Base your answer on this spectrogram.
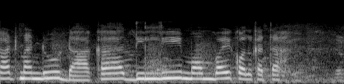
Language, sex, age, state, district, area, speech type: Nepali, female, 18-30, West Bengal, Alipurduar, urban, spontaneous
